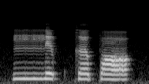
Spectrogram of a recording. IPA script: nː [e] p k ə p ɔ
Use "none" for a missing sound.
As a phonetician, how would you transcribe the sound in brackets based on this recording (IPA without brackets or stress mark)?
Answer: e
